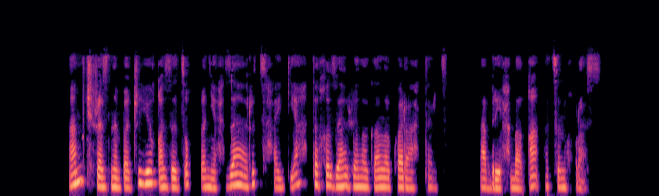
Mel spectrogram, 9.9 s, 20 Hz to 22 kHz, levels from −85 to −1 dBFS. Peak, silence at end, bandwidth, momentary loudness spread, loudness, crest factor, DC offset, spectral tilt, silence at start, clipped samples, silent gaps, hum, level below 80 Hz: -4 dBFS; 0.95 s; 8.4 kHz; 11 LU; -23 LUFS; 18 dB; under 0.1%; -6.5 dB/octave; 1.05 s; under 0.1%; 2.87-3.00 s, 4.62-4.67 s, 6.29-6.37 s, 6.71-7.19 s; none; -64 dBFS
